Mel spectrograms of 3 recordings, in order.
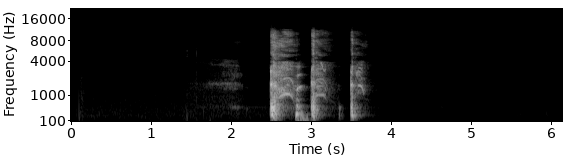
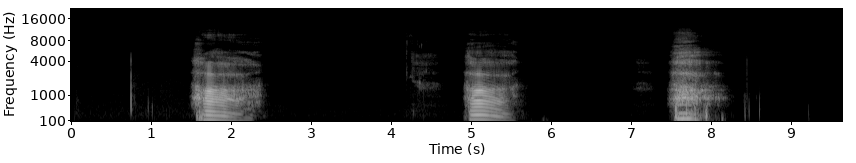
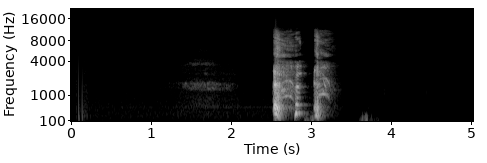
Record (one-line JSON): {"cough_length": "6.1 s", "cough_amplitude": 29018, "cough_signal_mean_std_ratio": 0.22, "exhalation_length": "9.6 s", "exhalation_amplitude": 18162, "exhalation_signal_mean_std_ratio": 0.27, "three_cough_length": "5.0 s", "three_cough_amplitude": 32457, "three_cough_signal_mean_std_ratio": 0.18, "survey_phase": "beta (2021-08-13 to 2022-03-07)", "age": "18-44", "gender": "Male", "wearing_mask": "No", "symptom_none": true, "smoker_status": "Ex-smoker", "respiratory_condition_asthma": false, "respiratory_condition_other": false, "recruitment_source": "REACT", "submission_delay": "1 day", "covid_test_result": "Negative", "covid_test_method": "RT-qPCR", "influenza_a_test_result": "Negative", "influenza_b_test_result": "Negative"}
